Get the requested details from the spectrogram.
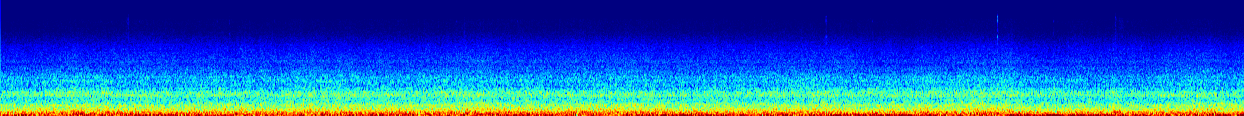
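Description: Tyres roar steadily on the road.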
